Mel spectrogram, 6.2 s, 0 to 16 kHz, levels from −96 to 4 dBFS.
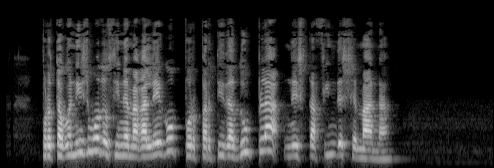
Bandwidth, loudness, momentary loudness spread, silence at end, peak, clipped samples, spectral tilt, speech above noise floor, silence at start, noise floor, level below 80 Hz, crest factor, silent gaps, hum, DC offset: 11.5 kHz; -24 LUFS; 9 LU; 1.3 s; -4 dBFS; under 0.1%; -4 dB/octave; 53 dB; 0.55 s; -77 dBFS; -82 dBFS; 22 dB; none; none; under 0.1%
